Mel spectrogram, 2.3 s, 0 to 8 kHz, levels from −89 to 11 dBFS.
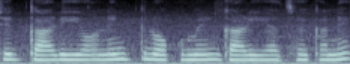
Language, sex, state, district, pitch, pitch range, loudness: Bengali, female, West Bengal, Purulia, 230 Hz, 225-240 Hz, -13 LUFS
